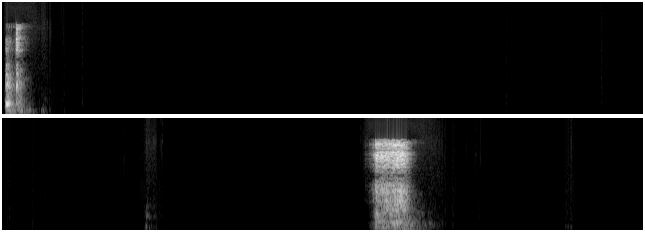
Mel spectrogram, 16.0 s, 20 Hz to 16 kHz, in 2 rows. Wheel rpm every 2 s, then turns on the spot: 0, 0, 0, 0, 0, 0, 0, 0.
none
